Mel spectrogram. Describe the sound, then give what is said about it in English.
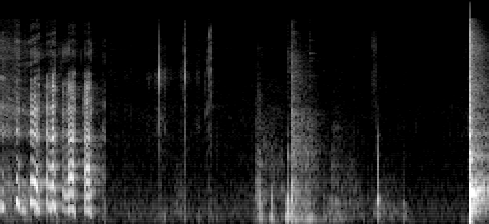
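A cork is worked out of a bottle of Veuve Clicquot that had been laid on its side so the cork was moist: a quick run of rhythmic, squeaky creaks, some faint ticks and scrapes, then one loud, sharp pop as it comes free. “I had it laid on its side for a while, so the cork was nice and moist.”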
